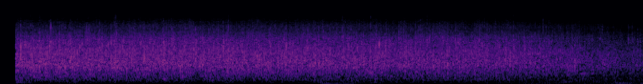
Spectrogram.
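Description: Audience applauding steadily, the clapping tapering off slightly near the end.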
